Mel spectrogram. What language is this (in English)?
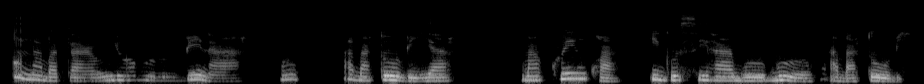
Igbo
